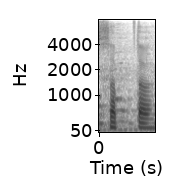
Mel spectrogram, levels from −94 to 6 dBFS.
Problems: background conversations at intervals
